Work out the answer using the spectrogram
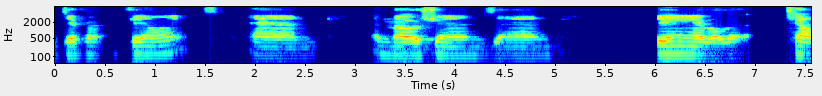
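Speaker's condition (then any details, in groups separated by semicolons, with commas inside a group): ALS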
